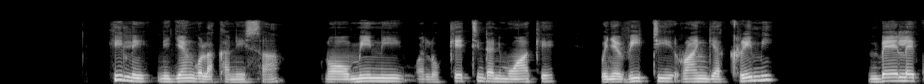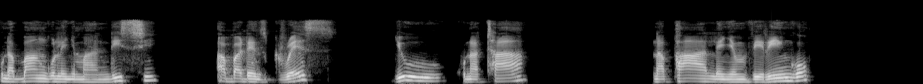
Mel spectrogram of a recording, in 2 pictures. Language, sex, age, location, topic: Swahili, male, 36-49, Mombasa, government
